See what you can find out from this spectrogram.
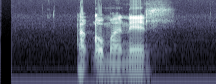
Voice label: kaqchikel; Shaman medicine man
